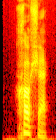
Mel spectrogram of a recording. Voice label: "hoshek", Hebrew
